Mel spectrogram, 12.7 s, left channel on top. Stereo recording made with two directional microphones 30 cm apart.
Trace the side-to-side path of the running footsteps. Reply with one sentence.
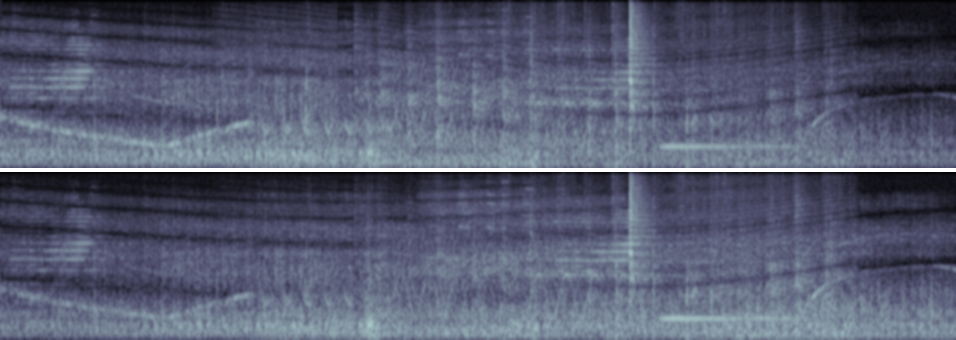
You can hear the running footsteps travel towards the right.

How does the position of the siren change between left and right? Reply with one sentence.
You can hear the siren go from the left side to the right.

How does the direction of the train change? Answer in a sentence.
You can hear the train move to the right.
